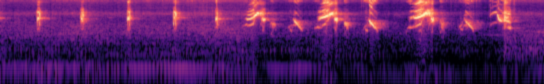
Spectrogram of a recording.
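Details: Long-tailed shrike lure song meant to make a silent shrike sing: faint dry ticks spaced about half a second apart, then a burst of squeaky, rising high whistles and chatters, steady low hum behind.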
